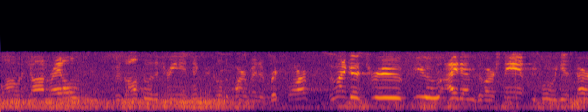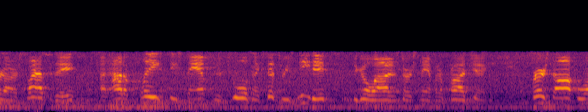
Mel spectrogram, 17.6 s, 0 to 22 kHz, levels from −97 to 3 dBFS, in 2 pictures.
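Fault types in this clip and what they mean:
Clock drift between sender and receiver: A faint unevenness in timing runs through the whole clip, with small hiccups at irregular moments rather than any single obvious break. The sending end's clock runs roughly 1% slow against the receiving end's. The receiver's jitter buffer therefore keeps drifting toward empty, and it must keep stretching the audio to avoid running dry. The sound stays band-limited to 4 kHz by the call codec throughout.
Scattered short gaps: Tiny ticks and brief smears appear in two stretches, about three between 0.29 and 1.91 s and about seven between 6.88 and 11.03 s. Each is very short, the longest around 10 ms in the first stretch and around 15 ms in the second. These are individual late or lost packets. The receiver covered each hole by carrying the last sound forward, so nothing drops out outright and only a sliver of each stretch is affected.
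Repeated timing corrections: From 2.58 to 16.76 s the tempo feels very slightly unsteady, with occasional barely-perceptible stretches where sound seems drawn out for an instant. This is the receiver compensating for the slow sender. It repeatedly inserts short extra pieces, always lengthening rather than cutting, at uneven spacing. Together these additions come to around 100 ms, which amounts to playing the material at about 99% speed.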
